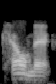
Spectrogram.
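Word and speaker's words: Kelenic: We already talked about Jarek, and I think it's actually pronounced Kelnick, as I'm hearing the draft experts say it on TV and whatnot.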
